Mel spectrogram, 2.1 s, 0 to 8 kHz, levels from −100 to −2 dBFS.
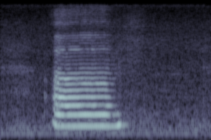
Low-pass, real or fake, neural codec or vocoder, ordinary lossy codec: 7.2 kHz; real; none; none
